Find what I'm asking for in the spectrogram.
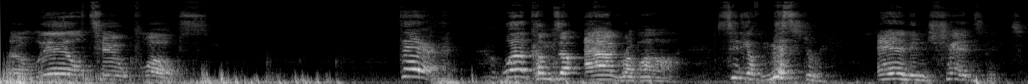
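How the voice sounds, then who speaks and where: A woman playing an eager, wheedling male merchant and storyteller in an amateur theatrical monologue. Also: mid-range voice. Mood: welcoming showman. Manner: theatrical, salesman-like, dramatic pauses and exclamations. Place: outdoors. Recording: roomy, distant mic, noisy outdoor ambience.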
